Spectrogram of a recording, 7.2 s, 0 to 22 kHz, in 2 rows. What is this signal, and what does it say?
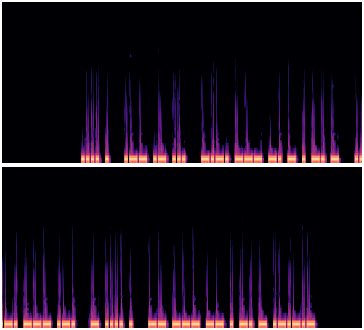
Morse code, heard as a keyed tone, about 52 wpm, 700 Hz. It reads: HE WAS CONTENT FOR THE MOMENT.
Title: Sentences from Top 1000 Words - Review Part 6 - 50wpm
